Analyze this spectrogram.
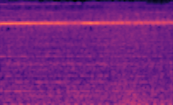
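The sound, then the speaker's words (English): A helicopter lifting off instantly: a loud, steady mechanical roar fills the space with a thin high whine riding on top, continuous throughout, with no voices. “Doyle bundles the unwilling Josh into a helicopter which lifts off instantly.”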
